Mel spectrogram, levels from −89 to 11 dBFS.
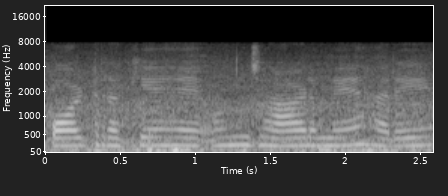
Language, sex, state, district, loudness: Hindi, male, Maharashtra, Mumbai Suburban, -17 LUFS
